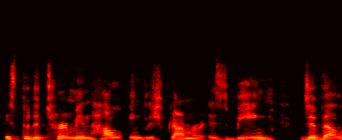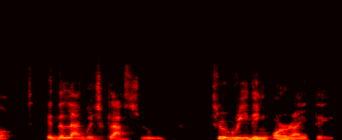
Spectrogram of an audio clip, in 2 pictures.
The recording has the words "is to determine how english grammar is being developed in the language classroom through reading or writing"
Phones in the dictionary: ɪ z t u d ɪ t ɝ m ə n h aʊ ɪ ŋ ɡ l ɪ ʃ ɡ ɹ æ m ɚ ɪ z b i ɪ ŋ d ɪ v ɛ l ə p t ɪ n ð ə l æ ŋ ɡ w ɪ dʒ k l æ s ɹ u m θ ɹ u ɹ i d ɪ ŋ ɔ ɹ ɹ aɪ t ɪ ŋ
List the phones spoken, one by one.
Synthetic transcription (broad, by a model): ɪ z t u d ɪ t ɝ m ə n h aʊ ɪ ŋ ɡ l ɪ ʃ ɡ ɹ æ m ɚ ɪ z b i ɪ ŋ d ɪ v ɛ l ə p t ɪ n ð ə l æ ŋ ɡ w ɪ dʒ k l æ s ɹ u m θ ɹ u ɹ i d ɪ ŋ ɔ ɹ ɹ aɪ t ɪ ŋ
